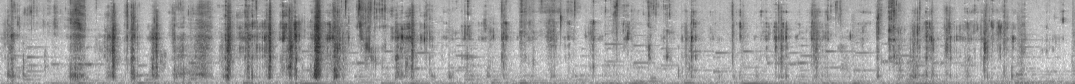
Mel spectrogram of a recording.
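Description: Close-miked chewing of a mouthful of enoki mushrooms: quick wet crunches and clicks, thickest in the first five seconds, then softer chewing. Background music with a low bass beat plays under it.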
